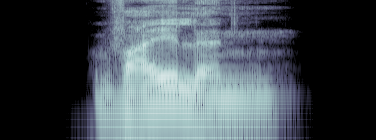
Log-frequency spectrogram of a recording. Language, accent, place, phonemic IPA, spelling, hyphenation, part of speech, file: German, Germany, Berlin, /ˈvaɪ̯.lən/, weilen, wei‧len, verb, De-weilen.ogg
- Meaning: 1. to be, be present somewhere 2. to linger, spend time (in some temporary manner) at some place, with someone, or in some state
